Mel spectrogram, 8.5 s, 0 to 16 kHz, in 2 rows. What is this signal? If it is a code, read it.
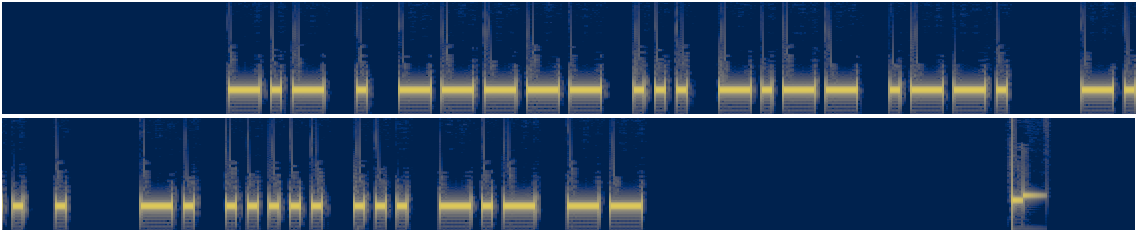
Morse code, heard as a keyed tone, about 29 wpm, 700 Hz. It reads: KE0SYP DE N5SKM
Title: USA Callsign DE Callsign 30wpm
